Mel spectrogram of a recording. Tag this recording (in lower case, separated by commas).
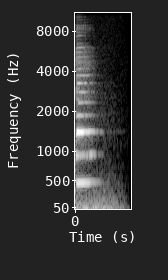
musical instrument, music, woodwind instrument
